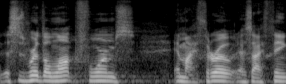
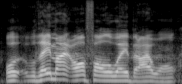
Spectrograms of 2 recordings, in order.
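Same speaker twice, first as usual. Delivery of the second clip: louder, quick cocky boast; overconfident; 2 semitones higher, 8 dB louder, faster than usual. Retold or imitated. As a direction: brush off the warning with swagger. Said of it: "what does Peter say ever so confidently".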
